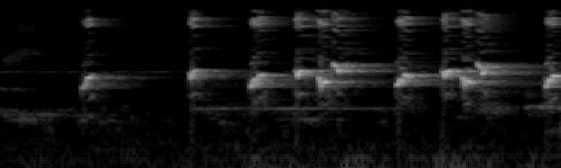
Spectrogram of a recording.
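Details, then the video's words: Caged yellow-vented bulbul singing after eating mealworms: bubbly, liquid phrases of two or three quick notes, dropping and rising, repeated in short bursts after an opening single note and pause. "Habis makan ulat hongkong burung trucuk ini jadi gacor"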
